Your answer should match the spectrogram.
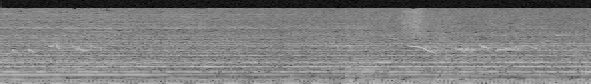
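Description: Ambient background music: a steady low pulse of about five beats a second under long held tones. A few brief high chirps come about half a second in and again near the end.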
